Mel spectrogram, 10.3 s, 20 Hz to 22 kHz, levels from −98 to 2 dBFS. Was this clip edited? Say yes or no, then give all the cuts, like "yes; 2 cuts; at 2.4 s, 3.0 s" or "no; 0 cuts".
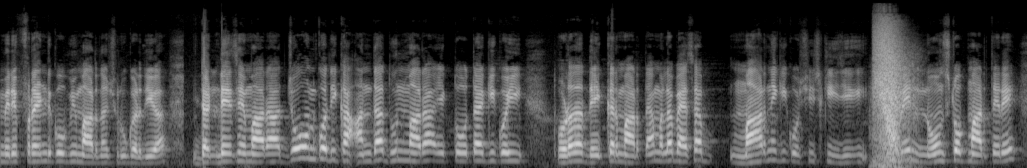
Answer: yes; 2 cuts; at 1.8 s, 8.9 s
